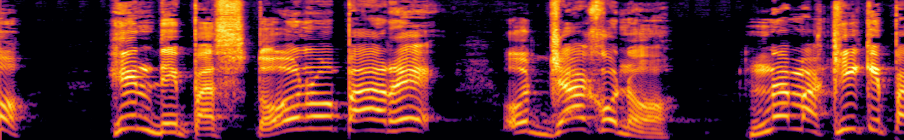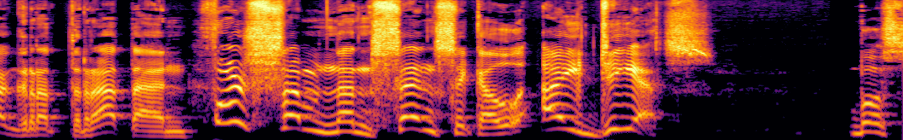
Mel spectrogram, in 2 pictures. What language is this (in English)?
Filipino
